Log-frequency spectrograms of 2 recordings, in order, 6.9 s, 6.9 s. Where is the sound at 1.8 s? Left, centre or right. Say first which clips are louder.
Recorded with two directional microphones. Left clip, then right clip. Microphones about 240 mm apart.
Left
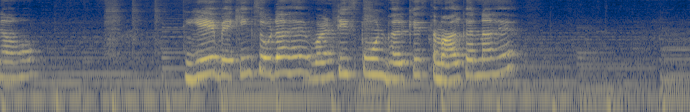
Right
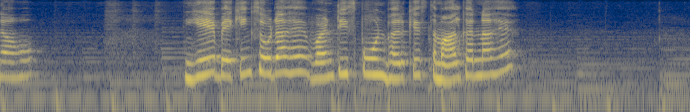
Right 7 dB; right.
